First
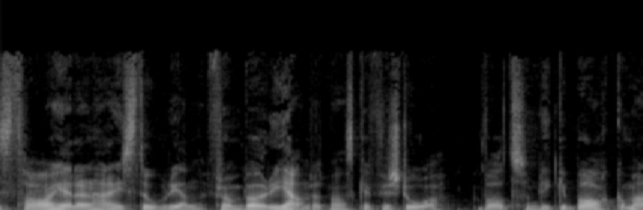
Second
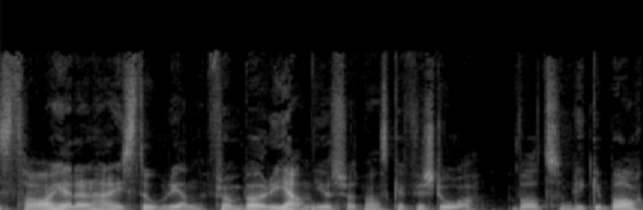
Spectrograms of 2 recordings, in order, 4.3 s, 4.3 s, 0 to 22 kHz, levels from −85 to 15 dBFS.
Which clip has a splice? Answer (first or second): first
